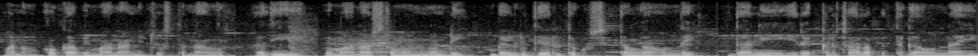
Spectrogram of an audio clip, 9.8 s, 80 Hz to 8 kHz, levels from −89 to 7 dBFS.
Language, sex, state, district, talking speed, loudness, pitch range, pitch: Telugu, male, Andhra Pradesh, Srikakulam, 100 wpm, -23 LUFS, 115-120 Hz, 115 Hz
